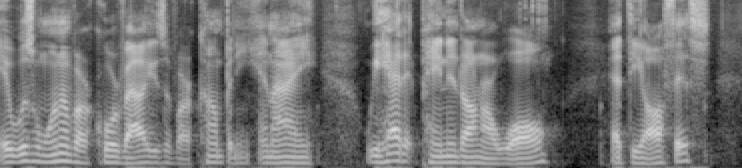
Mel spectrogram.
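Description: This man's pitch is fairly low for a man. He talks at a fairly quick pace with fairly even intonation. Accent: Texan. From US South. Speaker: author and former company CEO. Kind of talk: interview testimony.

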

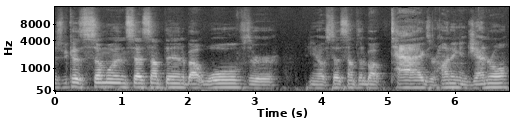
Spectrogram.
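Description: In a room with audible echo, a man with an American accent speaks at a moderate pace and medium pitch, his intonation monotone and flat. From California, Sonoma County. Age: 20s. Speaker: hunter. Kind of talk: casual chat.

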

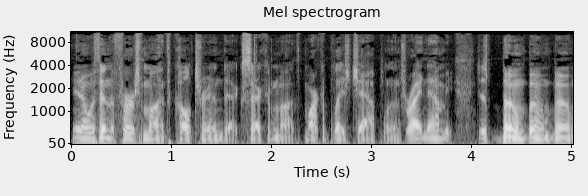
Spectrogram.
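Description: Against a quiet background, a man with a very deep, low pitch talks at a very fast pace with fairly even intonation. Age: 60s. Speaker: company CEO. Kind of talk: interview.

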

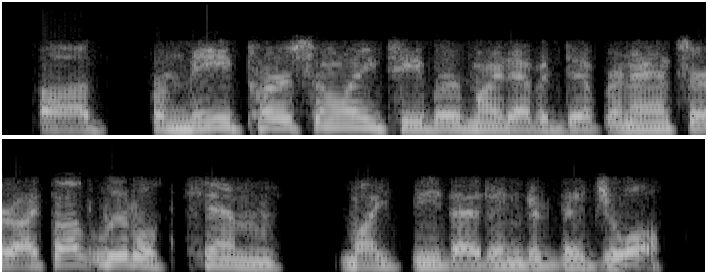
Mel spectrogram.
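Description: With an American accent, a man talks in an unremarkable speaking voice at a fairly high pitch and a moderate pace, with ordinary pitch variation and very even loudness. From US East Coast. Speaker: reality TV contestant. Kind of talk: casual interview.

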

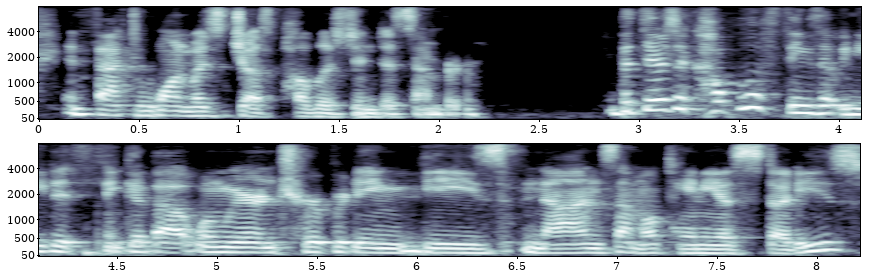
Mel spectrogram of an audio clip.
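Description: A man's plain, everyday voice with an American accent, medium in pitch, at a fairly quick pace, with lively intonation and very even loudness. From US Midwest, Michigan. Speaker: speech-language pathologist and researcher. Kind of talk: interview about clinical research. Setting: remote recording at parents' home.

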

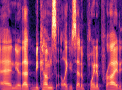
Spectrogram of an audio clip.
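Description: A plain, everyday voice belongs to a man with an American accent. He speaks fairly high in pitch at a fairly quick pace. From West Virginia. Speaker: urban planner. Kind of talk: interview.

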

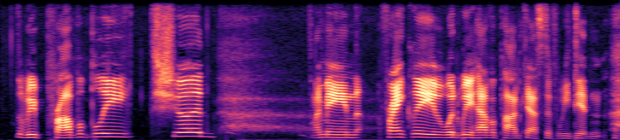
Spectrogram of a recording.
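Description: On a very clean recording with a silent background, a man with an American accent speaks very slowly in a fairly high, bright, sharp voice with lively intonation. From central New York. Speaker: comedy podcast co-host. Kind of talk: casual chat.

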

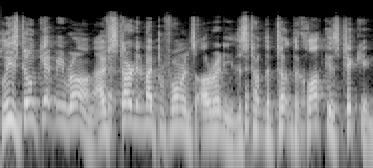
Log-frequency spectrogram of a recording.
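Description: A man's high, bright, sharp voice at a very fast pace, with very wide pitch swings against a quiet background. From Canada. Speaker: rakugo comedian. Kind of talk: interview conversation. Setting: studio.

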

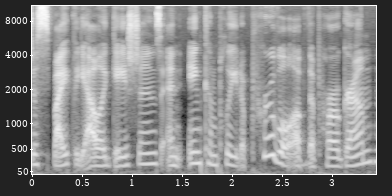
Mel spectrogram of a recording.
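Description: Dry and close with no echo, the clip has a woman with a plain, everyday voice talking at a moderate pace, medium pitch and ordinary pitch variation. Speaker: news reader. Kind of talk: news reading. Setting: studio.

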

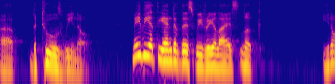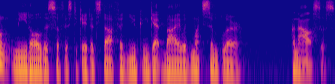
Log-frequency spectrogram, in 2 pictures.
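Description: A man's fairly low, dark, mellow voice at a moderate pace, with very wide pitch swings, big swings in loudness and long, frequent pauses, on a very clean recording with a silent background. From South India (Tamil Nadu), also Rajasthan. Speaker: applied mathematician. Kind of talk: casual interview. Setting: in person at an institute in Bangalore. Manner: halting, many fillers and repeats.

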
